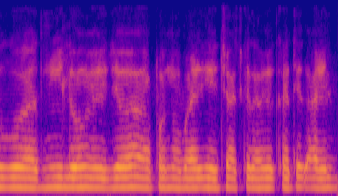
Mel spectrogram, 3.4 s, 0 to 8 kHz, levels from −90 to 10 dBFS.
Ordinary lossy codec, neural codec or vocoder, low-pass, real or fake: Opus, 32 kbps; codec, 24 kHz, 6 kbps, HILCodec; 7.2 kHz; fake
